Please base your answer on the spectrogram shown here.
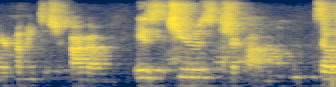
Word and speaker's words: Choose: Choose Chicago. So to spell it, C-H-O-O-S-E, Chicago. Sorry. No, it's okay. I've heard people say shoes, and I'm like, oh, okay, shoes.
